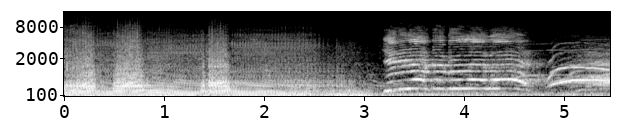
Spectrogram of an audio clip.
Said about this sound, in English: This is the Broken Spokes Loud Pipes Contest, where a bunch of bikes line up in the backyard of the bar and compete for best exhaust sound. The central identifying element of the Harley-Davidson is the sound of its exhaust.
